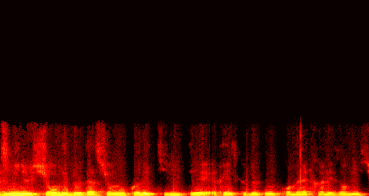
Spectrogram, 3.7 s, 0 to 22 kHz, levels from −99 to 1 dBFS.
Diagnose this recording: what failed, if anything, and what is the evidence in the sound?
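Network stage, with the codec covering for it: there's a lost packet rebuilt from error correction between 0.63 and 0.65 s, just before "dotations aux". It's a 20 ms stretch that turns rougher and noisier, with no dropout or click. That fits a single lost Opus packet. The next packet carried a low-bitrate copy of it as in-band FEC, so the decoder played that cruder copy instead of leaving a gap.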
